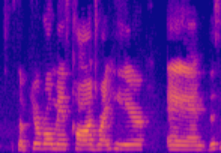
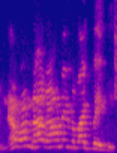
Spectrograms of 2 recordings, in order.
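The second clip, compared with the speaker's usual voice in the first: higher, louder indignant no; friend's denial; 8 semitones higher, 4 dB louder than usual. Retold or imitated. Girl from school rejecting the prediction, higher and indignant. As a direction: scoff at the idea.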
